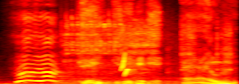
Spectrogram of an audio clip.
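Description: A cartoon hedgehog character's wordless vocal sounds: a short squeal that rises and falls, then about a second of rougher, noisier vocalizing with two quick upward whistles.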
